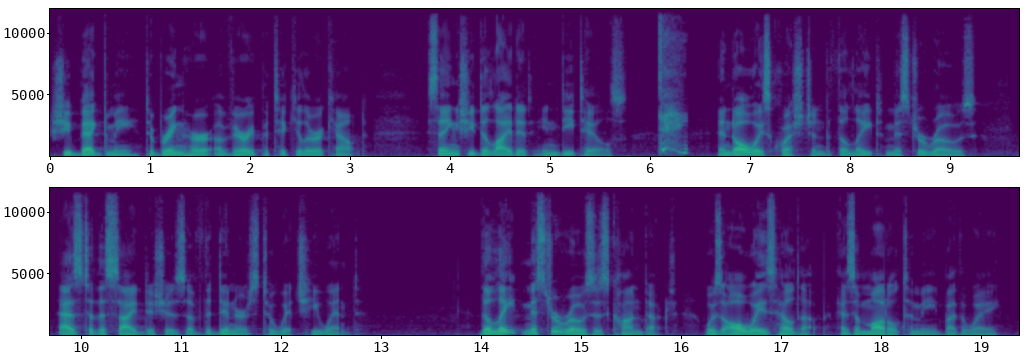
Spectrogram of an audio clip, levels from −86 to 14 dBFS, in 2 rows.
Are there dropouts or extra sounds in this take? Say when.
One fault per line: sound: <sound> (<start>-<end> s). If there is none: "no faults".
sound: sneeze (6.1-6.4 s)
